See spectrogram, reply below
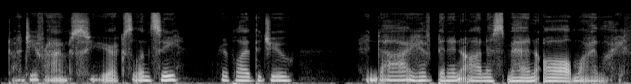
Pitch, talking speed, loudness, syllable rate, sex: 180 Hz, 160 wpm, -17 LUFS, 4.5 syllables/s, female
